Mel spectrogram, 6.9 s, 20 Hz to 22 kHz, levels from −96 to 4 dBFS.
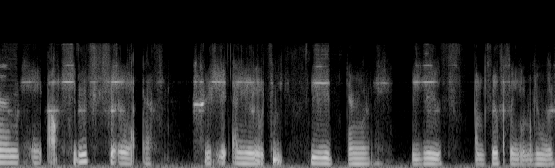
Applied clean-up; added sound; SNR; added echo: neural diffusion model UNIVERSE++.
